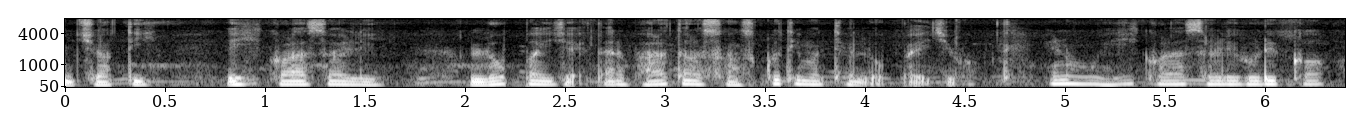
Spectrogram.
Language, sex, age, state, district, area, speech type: Odia, male, 18-30, Odisha, Jagatsinghpur, rural, spontaneous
